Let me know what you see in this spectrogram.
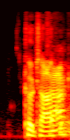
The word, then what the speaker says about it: Kotaku: Kotaku.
